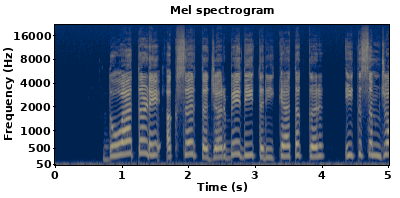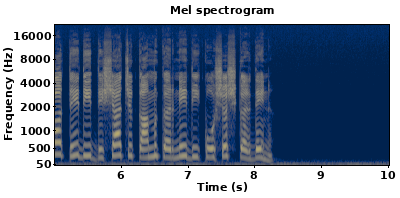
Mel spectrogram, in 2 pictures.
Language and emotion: Dogri, neutral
